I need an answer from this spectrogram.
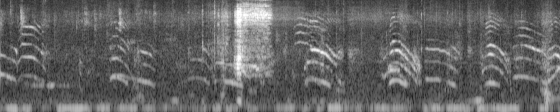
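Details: Small kittens confined in a cage mew repeatedly, short arched cries coming several per second from more than one kitten, with a burst of rustling scratch and a low background hum.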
